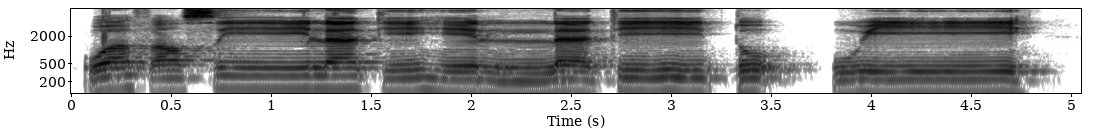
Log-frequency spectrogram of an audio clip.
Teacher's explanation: Perhatikan shad ketika sukun ketika kasrah tetap sifat shad adalah mengalir. Wa fasi, lebih banyak lagi pengucapan desisnya.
